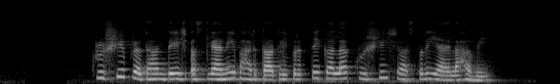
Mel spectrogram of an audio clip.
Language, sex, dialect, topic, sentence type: Marathi, female, Standard Marathi, banking, statement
